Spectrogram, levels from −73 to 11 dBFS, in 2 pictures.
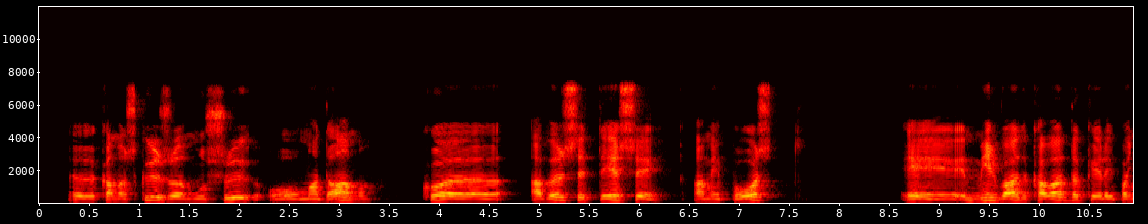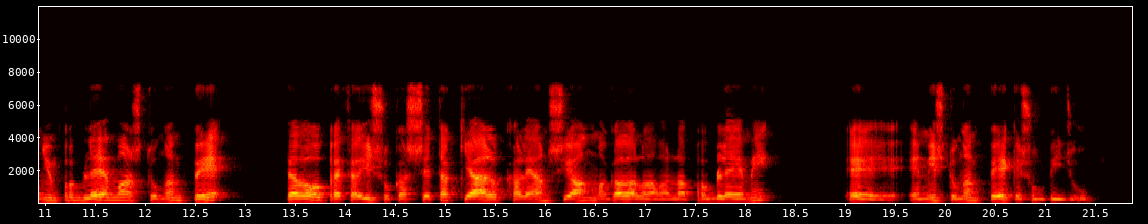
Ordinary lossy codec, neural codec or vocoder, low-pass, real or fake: none; none; 7.2 kHz; real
